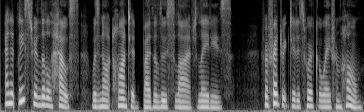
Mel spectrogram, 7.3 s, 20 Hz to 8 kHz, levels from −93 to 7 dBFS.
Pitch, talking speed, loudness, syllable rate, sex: 180 Hz, 180 wpm, -18 LUFS, 5.0 syllables/s, female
